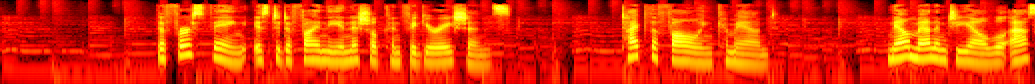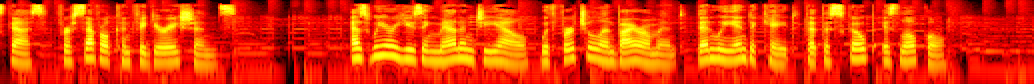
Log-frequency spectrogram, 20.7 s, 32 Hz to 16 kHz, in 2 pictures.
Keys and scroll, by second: 1.4-6.4 typing, 18.8-20.3 typing.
